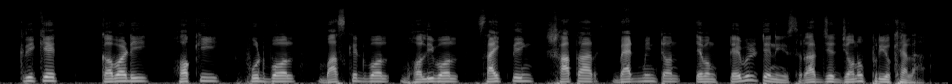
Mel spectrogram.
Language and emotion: Bengali, neutral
